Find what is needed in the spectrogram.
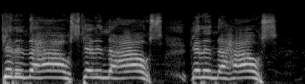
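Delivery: very high, very loud, shrill yelling. Retelling how the parents yelled from the front lawn: imitating parents yelling. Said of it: "they're yelling at her".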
